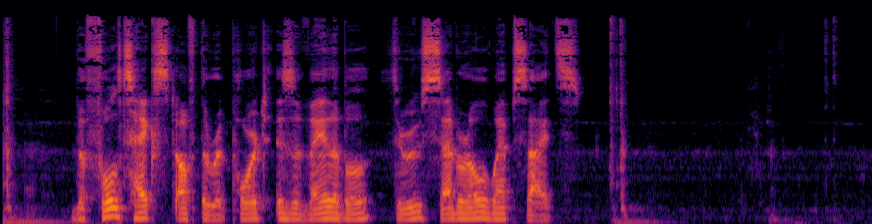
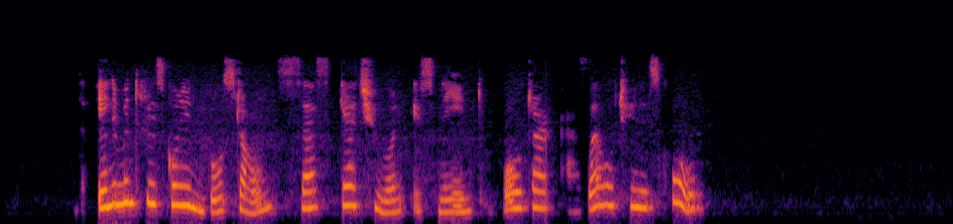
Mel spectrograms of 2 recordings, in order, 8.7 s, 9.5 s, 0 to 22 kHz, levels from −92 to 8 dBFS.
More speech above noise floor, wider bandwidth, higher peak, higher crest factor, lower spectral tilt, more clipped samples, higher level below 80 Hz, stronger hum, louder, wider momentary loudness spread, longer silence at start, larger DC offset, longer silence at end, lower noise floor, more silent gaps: second, 46 dB vs 58 dB; first, 16.5 kHz vs 7.8 kHz; about the same, -6 dBFS vs -4 dBFS; about the same, 22 dB vs 20 dB; about the same, -3.5 dB/octave vs -4.5 dB/octave; neither; first, -56 dBFS vs -70 dBFS; neither; about the same, -24 LUFS vs -23 LUFS; first, 18 LU vs 11 LU; second, 0 s vs 1 s; neither; about the same, 2.45 s vs 2.5 s; second, -70 dBFS vs -80 dBFS; neither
